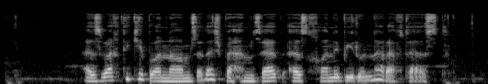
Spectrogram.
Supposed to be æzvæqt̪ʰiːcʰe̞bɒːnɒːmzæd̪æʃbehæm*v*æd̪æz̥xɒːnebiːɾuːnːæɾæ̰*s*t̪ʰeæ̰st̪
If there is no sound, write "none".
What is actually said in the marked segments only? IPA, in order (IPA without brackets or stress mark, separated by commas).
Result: z, f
